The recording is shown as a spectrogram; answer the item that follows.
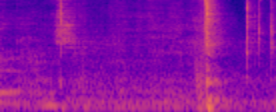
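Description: Utility knife blade scoring a vinyl plank along a metal speed square: a light scrape, then a sharp click about one and a half seconds in and a smaller click just after.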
